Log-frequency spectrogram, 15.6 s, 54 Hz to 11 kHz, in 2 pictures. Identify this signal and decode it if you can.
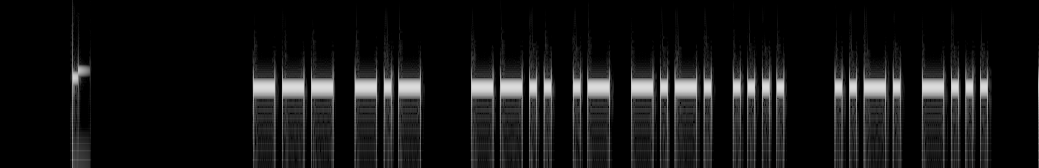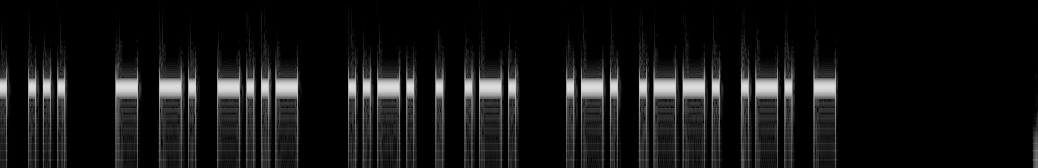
Morse code, heard as a keyed tone, about 22 wpm, 700 Hz. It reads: OK ZACH FB ES TNX FER RPRT
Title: K1USN SST QSO Practice 22wpm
